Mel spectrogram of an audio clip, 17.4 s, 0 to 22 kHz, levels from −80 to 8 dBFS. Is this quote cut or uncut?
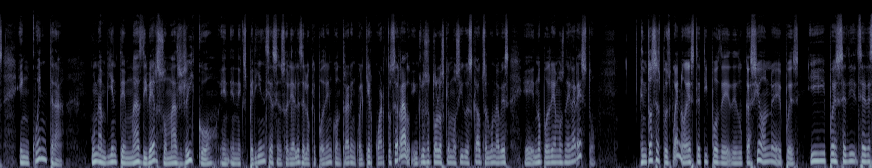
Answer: cut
